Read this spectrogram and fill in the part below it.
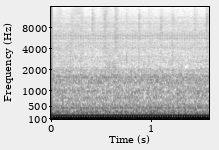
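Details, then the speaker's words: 2000 Honda Civic EX coupe, 5-speed, VTEC D16Y8, turbo build with chipped ECU, after fitting a Sparkks Racing 3-bar MAP sensor: warming up, idle rising slightly, smooth even low hum with steady pitch and no stumbles; normal idle. "So I haven't driven down the road yet, but it's just been sitting here idling, and it's kind of idled up a little bit, warming up, but it seems to be running really good."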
